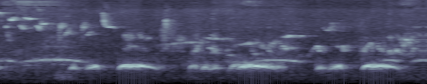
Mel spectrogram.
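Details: Spotted dove cooing steadily, with soft mellow coos grouped into repeated phrases about once a second. Scattered high chirping from other birds runs in the background.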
